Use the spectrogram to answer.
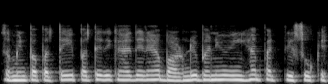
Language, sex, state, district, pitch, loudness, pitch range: Hindi, female, Chhattisgarh, Jashpur, 205 Hz, -13 LUFS, 195-210 Hz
